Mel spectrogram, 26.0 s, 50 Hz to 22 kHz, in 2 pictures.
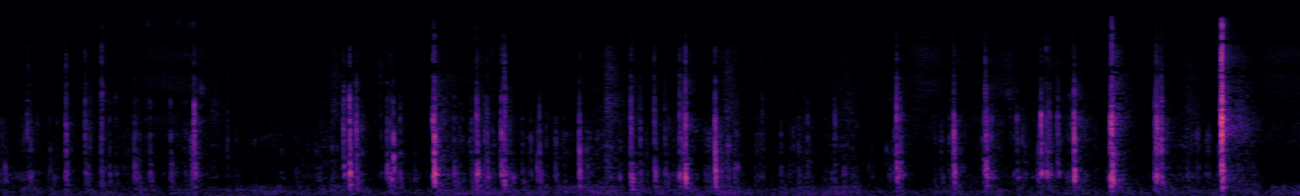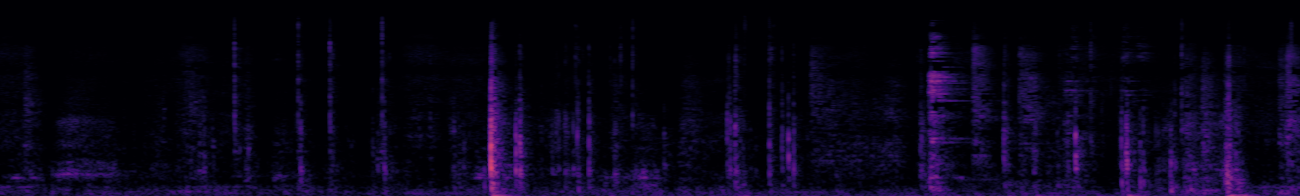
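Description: Irregular clicks and light knocks of a hand handling the hard plastic body of a Proscenic M7 Pro robot vacuum, with a sharper knock about twelve seconds in and a dull thump about eighteen seconds in. The robot itself is not running.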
